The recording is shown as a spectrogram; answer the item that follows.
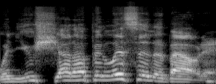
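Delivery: mock booming voice. Retelling a still small voice answering his complaint, imitating a booming voice. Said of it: "in a rather booming voice".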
